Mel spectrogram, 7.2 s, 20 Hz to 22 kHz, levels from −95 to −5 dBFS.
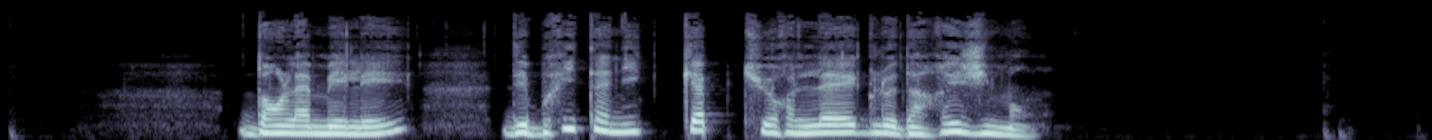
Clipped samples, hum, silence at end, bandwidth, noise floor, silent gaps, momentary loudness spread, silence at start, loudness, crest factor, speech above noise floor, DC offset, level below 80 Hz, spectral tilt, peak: under 0.1%; none; 1.95 s; 14.5 kHz; under -90 dBFS; none; 10 LU; 1.2 s; -24 LUFS; 18 dB; over 67 dB; under 0.1%; -66 dBFS; -6.5 dB/octave; -8 dBFS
